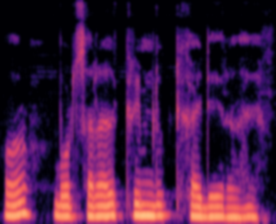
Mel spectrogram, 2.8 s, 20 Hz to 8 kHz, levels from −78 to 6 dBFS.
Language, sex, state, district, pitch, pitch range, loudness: Hindi, male, Arunachal Pradesh, Papum Pare, 135 Hz, 130-145 Hz, -13 LUFS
